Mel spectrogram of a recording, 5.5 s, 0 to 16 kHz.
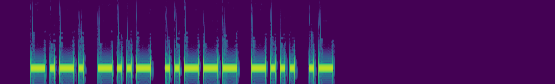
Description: Morse code, heard as a keyed tone, about 25 wpm, 700 Hz. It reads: CX2BA
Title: DXCC-100 Call Signs - 5 Characters - Repeated 2x - 25wpm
